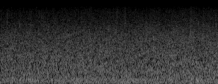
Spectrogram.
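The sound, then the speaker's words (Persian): Rain falls in a steady, dense hiss with no breaks, fairly faint and heard alone without voices. “آسمونو ببین چارلی براون، کسی توی این بارون نمیاد اینجا.”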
